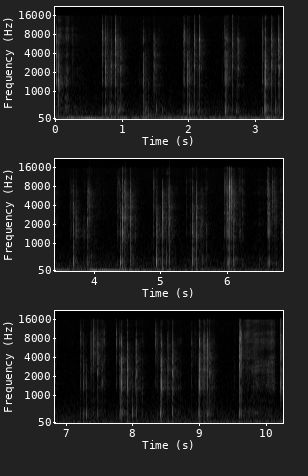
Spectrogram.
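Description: Long acrylic nails tap and scratch the flat faces of a square, palm-sized, hollow powder compact made of unfinished beech wood. The result is a run of short, dry, bright scratching and tapping bursts with almost no ring, over a faint low hum.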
